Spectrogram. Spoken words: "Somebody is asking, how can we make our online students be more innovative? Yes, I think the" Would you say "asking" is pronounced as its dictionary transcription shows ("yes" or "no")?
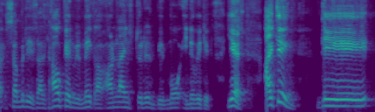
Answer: no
